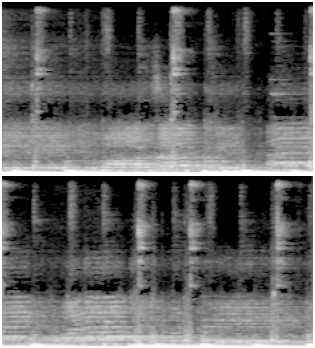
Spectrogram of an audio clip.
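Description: A high school marching band playing its field show: held chords over strong low bass, with percussion hits a little more than once a second.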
